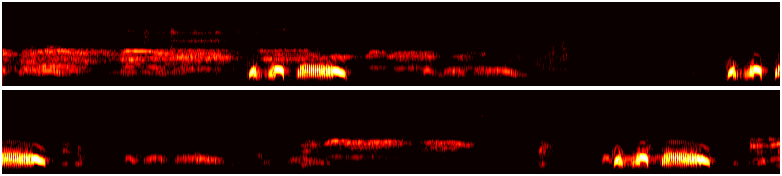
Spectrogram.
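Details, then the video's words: Lure spotted dove calling to attract wild doves. Three cooing phrases come roughly every five to six seconds, each made of quick doubled low notes ending in a fuller held coo, over soft intermittent background sound. "tiếng cu mồi thúc bổi mới nhất, bổi nghe nhạy gáy và rất nhanh nổi"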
